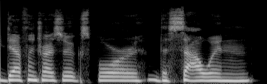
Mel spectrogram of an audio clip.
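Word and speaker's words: Samhain: Yeah, this movie definitely tries to explore the sin like Sam Hayne of it all depending on the pronunciation that you go by. Sin being the correct Sam Hayne being the Halloween pronunciation of it.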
